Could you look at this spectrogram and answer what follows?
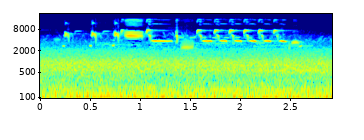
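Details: A North American Song Sparrow, in a bush at a beaver pond on a northern USA oak savanna, opens with a few thin high notes and a low buzz, then rattles off around eight rapid bright chirps ending in a trill.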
